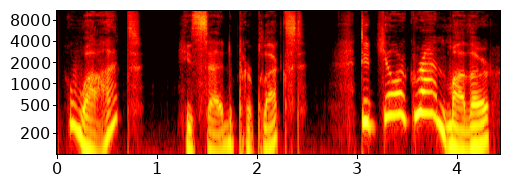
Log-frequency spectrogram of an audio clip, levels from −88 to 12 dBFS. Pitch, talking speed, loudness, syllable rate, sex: 200 Hz, 95 wpm, -17 LUFS, 3.4 syllables/s, male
